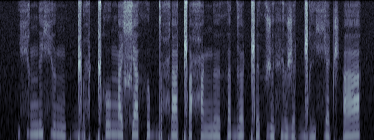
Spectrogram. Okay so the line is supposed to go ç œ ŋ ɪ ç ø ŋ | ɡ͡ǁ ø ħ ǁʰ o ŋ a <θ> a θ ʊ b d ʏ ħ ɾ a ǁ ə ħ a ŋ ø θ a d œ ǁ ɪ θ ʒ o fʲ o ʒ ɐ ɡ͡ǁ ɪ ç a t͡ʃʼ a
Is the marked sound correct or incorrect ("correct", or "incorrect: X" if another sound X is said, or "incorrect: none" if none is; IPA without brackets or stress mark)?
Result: incorrect: ɕ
